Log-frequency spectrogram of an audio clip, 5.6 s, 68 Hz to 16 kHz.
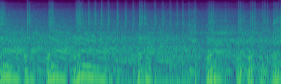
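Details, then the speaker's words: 1998 Suzuki RMX250 two-stroke, reassembled cheaply after overheating and loss of compression (melted aluminum cleaned from cylinder, some pitting left, not bored/relined): crisp revving, picks up and drops back cleanly, no vacuum leaks, responsive, healthy. "Doesn't sound like any vacuum leaks. Nice and responsive."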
